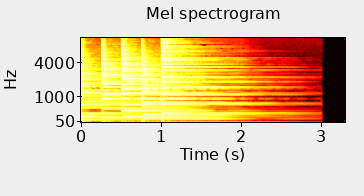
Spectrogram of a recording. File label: Bb Suspended 4th Sharp 5th, Bb, down, Guitar; Bbsus4#5 arpeggiated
